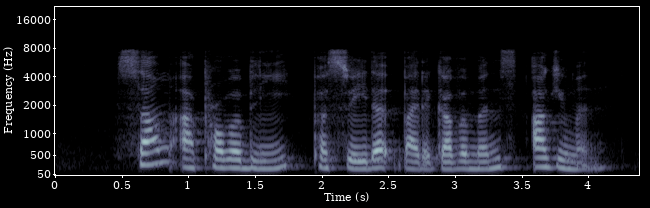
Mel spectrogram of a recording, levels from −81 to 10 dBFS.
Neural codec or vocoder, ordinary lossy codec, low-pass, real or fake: none; none; none; real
